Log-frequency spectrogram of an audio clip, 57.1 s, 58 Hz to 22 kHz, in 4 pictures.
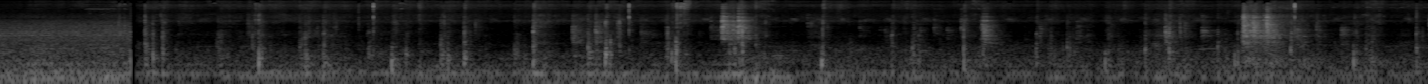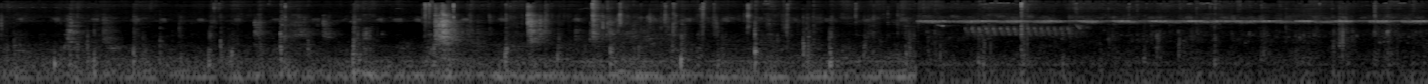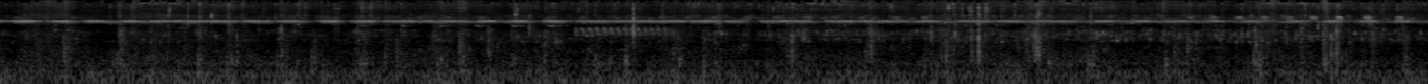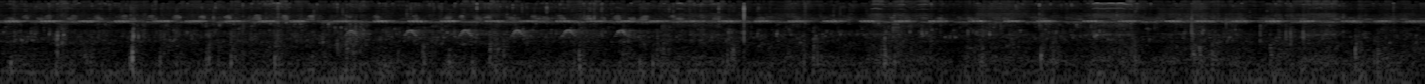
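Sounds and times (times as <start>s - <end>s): cricket trilling: 4.6s - 57.0s
short low insect calls: 23.3s - 57.0s.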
